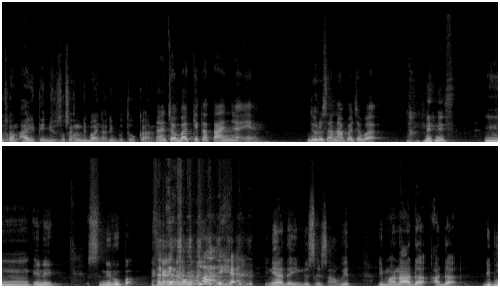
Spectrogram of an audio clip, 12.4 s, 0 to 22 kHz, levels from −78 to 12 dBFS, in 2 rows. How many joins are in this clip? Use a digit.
1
